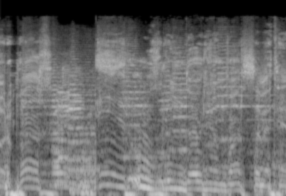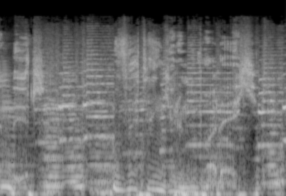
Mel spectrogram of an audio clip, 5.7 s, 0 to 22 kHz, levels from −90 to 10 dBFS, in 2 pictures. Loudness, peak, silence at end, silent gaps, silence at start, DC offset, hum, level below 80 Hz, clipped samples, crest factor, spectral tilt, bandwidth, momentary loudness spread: -12 LUFS; -4 dBFS; 0 s; none; 0 s; under 0.1%; none; -22 dBFS; under 0.1%; 10 dB; -2.5 dB/octave; 16 kHz; 3 LU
